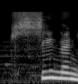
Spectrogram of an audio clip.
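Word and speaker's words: Zhineng: Pero como prácticas tradicionales que vengan de Occidente o de Oriente, desde luego las técnicas de Qigong, yo en particular recomiendo Shinen Qigong, que ese es el que yo practico, que me parece bárbaro, la meditación.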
